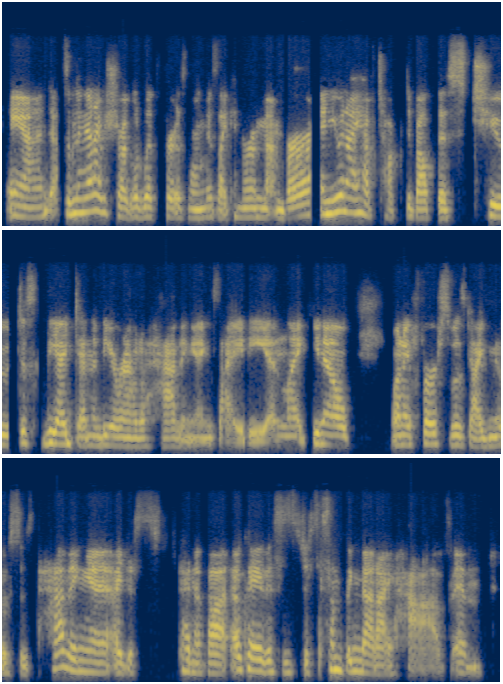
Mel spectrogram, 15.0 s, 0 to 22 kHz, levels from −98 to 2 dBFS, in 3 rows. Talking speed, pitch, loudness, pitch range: 220 wpm, 185 Hz, -17 LUFS, 165-230 Hz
